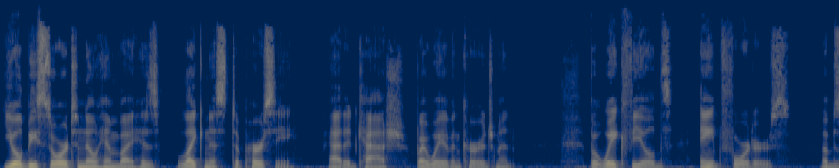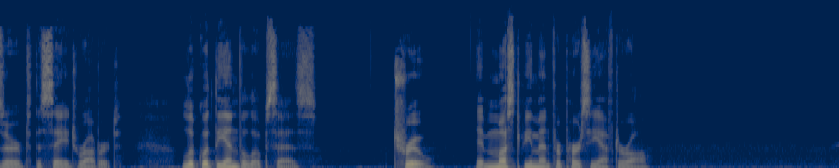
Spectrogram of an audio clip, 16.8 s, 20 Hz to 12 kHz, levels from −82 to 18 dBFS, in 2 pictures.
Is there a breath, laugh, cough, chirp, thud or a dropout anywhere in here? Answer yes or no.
no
